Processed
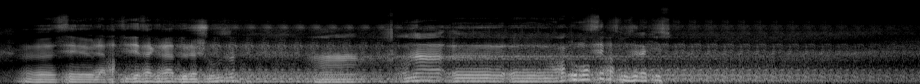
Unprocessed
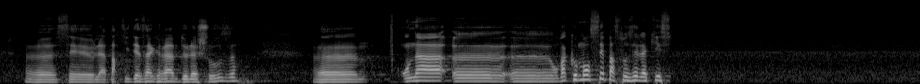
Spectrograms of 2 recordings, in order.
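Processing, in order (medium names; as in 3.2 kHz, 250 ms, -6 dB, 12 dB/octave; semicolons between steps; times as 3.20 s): reverse spectral sustain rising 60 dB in 0.37 s; in parallel at +2 dB: compression, threshold -37 dBFS, peak gain reduction 15.5 dB; on the sum: phase shifter stages 6, 0.23 Hz, lowest notch 590–1200 Hz; echo with a slow build-up 163 ms, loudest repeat 5, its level -16.5 dB; trim +3 dB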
